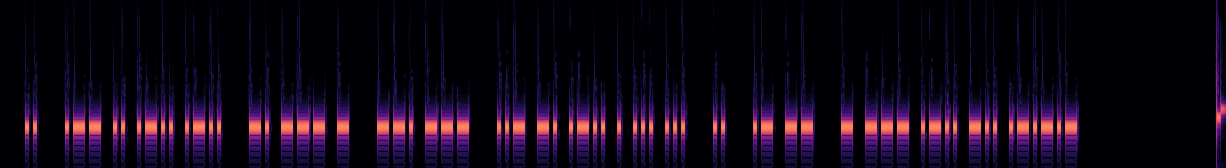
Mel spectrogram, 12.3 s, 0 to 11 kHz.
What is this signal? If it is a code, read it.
Morse code, heard as a keyed tone, about 32 wpm, 700 Hz. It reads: I WILL NOT GO UNLESS I AM TOLD.
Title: Sentences from Top 1000 Words - Review Part 6 - 30wpm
